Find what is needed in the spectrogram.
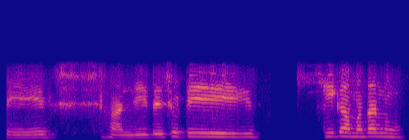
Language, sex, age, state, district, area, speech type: Punjabi, female, 45-60, Punjab, Gurdaspur, rural, conversation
